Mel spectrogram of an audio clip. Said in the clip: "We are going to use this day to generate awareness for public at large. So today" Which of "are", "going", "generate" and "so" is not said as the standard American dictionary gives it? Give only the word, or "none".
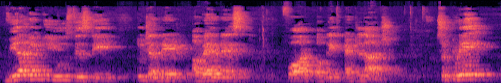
none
